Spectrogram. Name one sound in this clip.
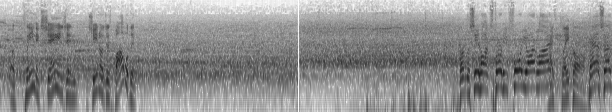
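A large stadium crowd roars and murmurs steadily outdoors.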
